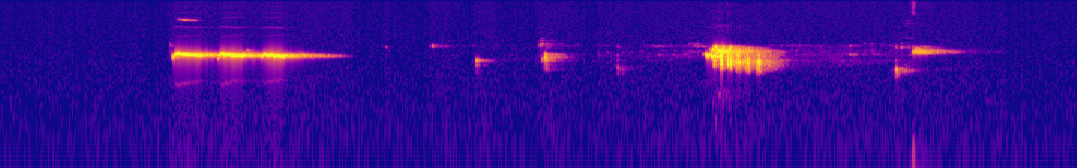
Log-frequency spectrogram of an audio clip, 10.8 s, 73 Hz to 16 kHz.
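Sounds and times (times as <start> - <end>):
Hokkaido long-tailed tit calling: 1.7 - 3.4, 7.0 - 7.9, 8.9 - 9.6.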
